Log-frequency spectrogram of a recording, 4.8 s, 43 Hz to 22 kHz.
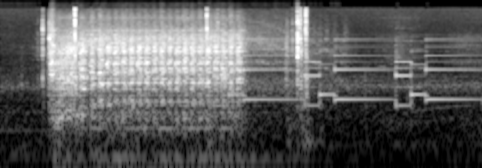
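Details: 2011 Ford F-150 5.0 Coyote crank no start, tachometer registering crank sensor: about two seconds of quick even cranking that never catches, then dash chimes; fuel pump circuit fuse fault, common on 2009–2014.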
